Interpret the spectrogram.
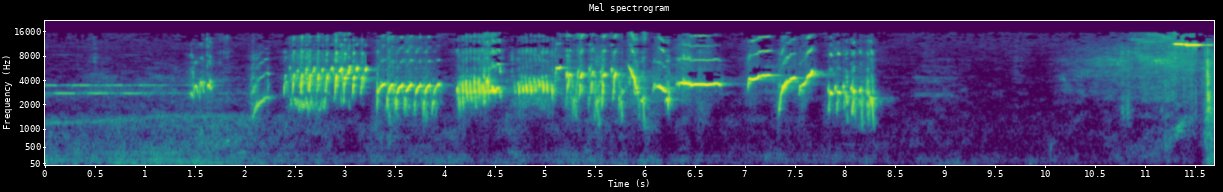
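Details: Practice singing by two Timbrado canary brothers after their first molt, born in the second breeding of 2020: dense rapid trills and rattles in separate phrases, a pure whistled note, then silence and a final chirp.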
